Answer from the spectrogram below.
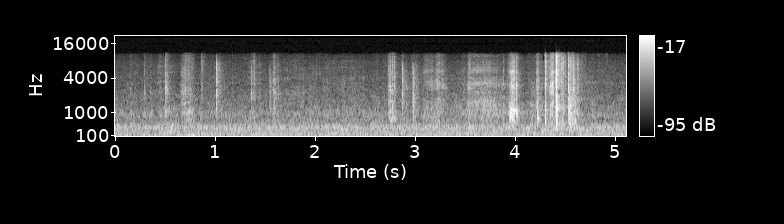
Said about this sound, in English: get my trusty scissors and see what we can do here.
